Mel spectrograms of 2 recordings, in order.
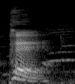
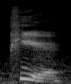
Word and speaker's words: peer: grade or now this word is commonly pronounced per as in per pressure but the right to pronounce this word is peer peer pressure now before i go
